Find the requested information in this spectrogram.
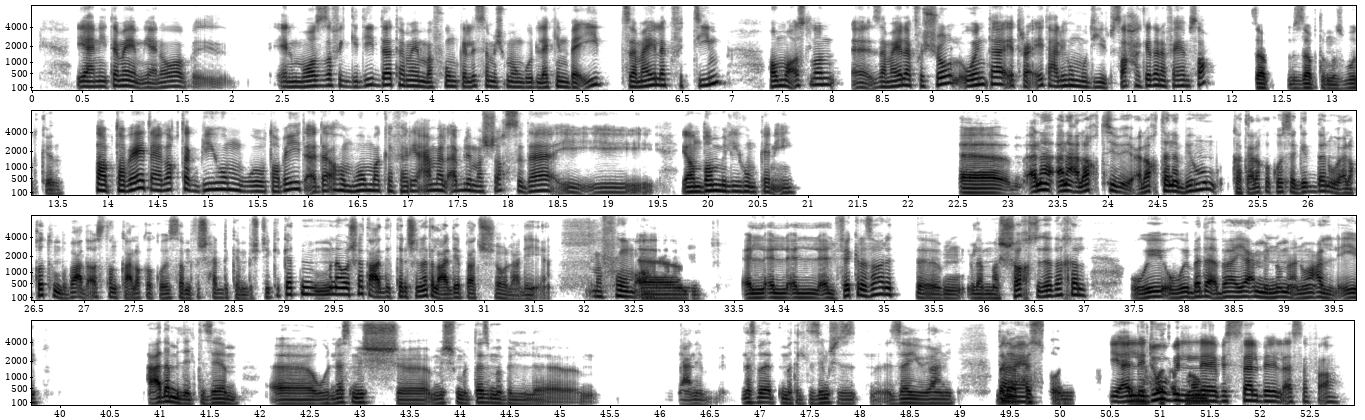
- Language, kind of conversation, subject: Arabic, advice, إزاي أواجه موظف مش ملتزم وده بيأثر على أداء الفريق؟
- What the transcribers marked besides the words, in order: in English: "الTeam"; in English: "التنشينات"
